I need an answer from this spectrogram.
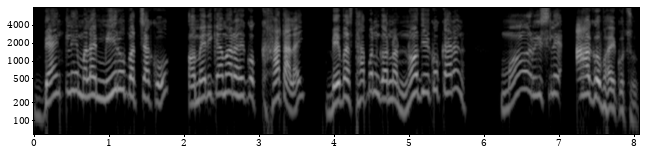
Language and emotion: Nepali, angry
